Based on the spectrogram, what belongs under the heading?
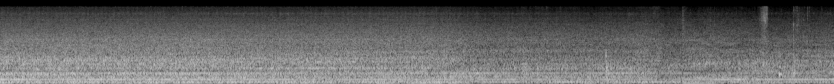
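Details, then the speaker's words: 2013-2016 Nissan Caravan NV350 after converted A/C condenser replacement, leak check, vacuum and regas: steady engine idle with even compressor hum and condenser fan whir, A/C cycling normally and blowing cold. "so guys you can hear the condenser fun running and the ac system cycle out and cheap inbox dripping water"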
